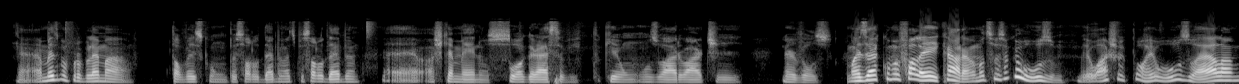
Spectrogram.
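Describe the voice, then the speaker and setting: A man with a Brazilian accent at a fairly quick pace, very wide pitch swings, a quiet background and a dry, close sound with no echo. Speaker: tech YouTuber. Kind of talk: tutorial. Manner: casual, hesitant with repetitions.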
